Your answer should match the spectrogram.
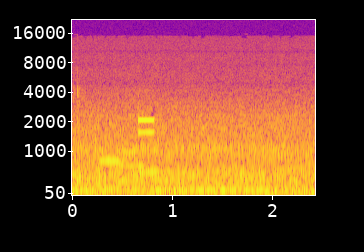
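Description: Motorola MotoTRBO XPR two-way radio powering up: a faint click of the on/off knob, then a short run of electronic beeps, a lower pair followed by a higher one, all within the first second.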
